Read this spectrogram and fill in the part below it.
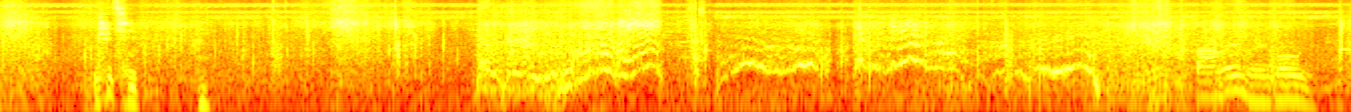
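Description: Tent fabric rustles as it is handled.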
